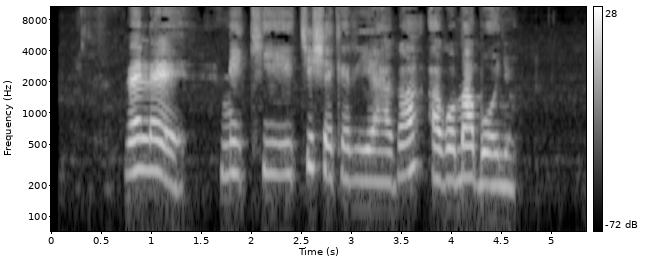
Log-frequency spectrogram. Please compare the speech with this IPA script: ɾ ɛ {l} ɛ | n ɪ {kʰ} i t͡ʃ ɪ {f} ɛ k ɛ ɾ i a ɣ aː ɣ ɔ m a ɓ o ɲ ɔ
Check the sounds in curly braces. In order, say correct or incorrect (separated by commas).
correct, correct, incorrect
